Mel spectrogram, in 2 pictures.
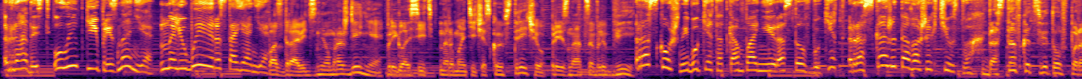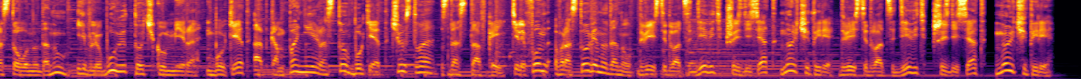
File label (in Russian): reklamnyiy diktor radiorolika dlya magazina; Kone a Lyubo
